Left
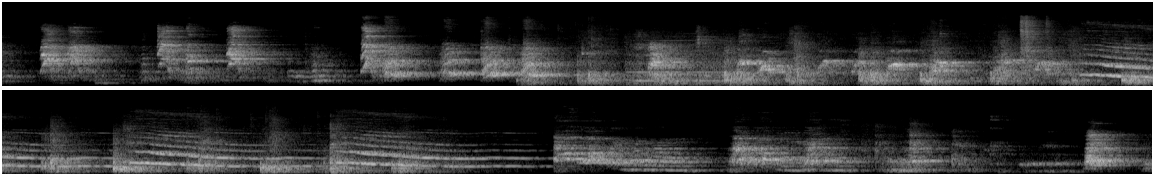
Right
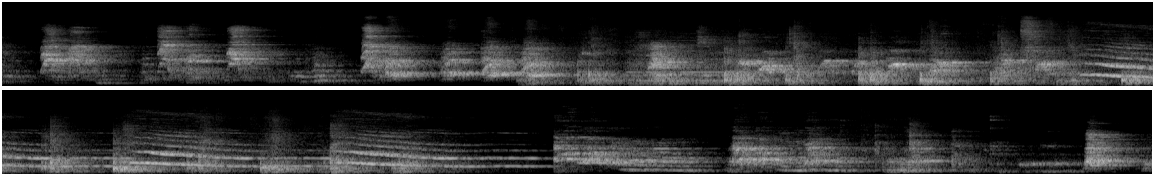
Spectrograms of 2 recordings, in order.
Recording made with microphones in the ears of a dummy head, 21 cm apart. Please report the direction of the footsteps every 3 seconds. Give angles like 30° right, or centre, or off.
off, 30° left, 20° right, 20° right, 10° left, 30° left, off, off.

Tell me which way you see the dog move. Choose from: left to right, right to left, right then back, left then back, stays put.
left to right.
